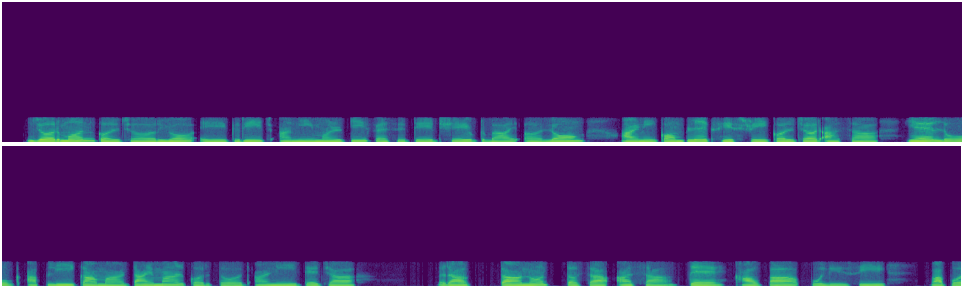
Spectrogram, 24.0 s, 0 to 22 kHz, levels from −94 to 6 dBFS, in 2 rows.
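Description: From the start of the speech to the end, the recording shows clock drift between sender and receiver. The sender's clock runs about 4 percent slow, so the receiver's jitter buffer keeps running short and never settles. The timing sounds slightly uneven rather than broken. On a spectrogram the drift has no mark of its own. It shows only through the corrections it forces, which are spread across the whole file.

Those repeated timing corrections run from 0.05 s to 23.95 s. The receiver pads the stream with small repeated pieces, so the speech plays at about 96 percent speed and ends up roughly a second longer than it should be. Each insertion is tiny and all of them go the same way, but they are spaced unevenly. The result is a faintly dragging, unsteady tempo with occasional hiccups. On the waveform, short stretches repeat at irregular points. On the spectrogram, harmonics briefly hold flat at those joins.

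Between 3.91 s and 7.65 s there are scattered short gaps, about four of them. Each is tiny, the longest around 10 ms, and all together they come to roughly 30 ms. The receiver covered every hole by extending the sound just before it, so what you hear is a brief tick or smear, not silence. On the spectrogram each one appears as a thin vertical seam where the partials stretch unnaturally. The whole band sits below 4 kHz, which fits the G.711 mu-law call path.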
